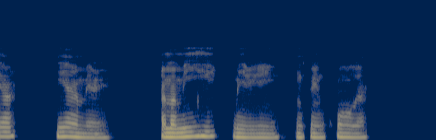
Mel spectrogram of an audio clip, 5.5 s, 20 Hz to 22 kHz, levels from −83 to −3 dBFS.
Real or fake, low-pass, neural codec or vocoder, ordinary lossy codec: fake; 5.4 kHz; codec, 16 kHz, 16 kbps, FunCodec, trained on Chinese and English, 50 frames a second; none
